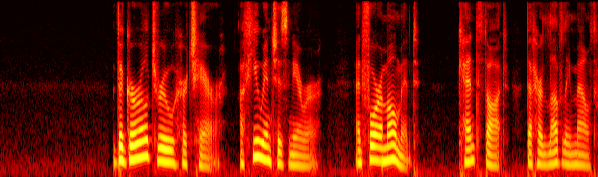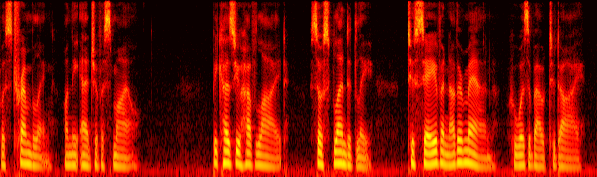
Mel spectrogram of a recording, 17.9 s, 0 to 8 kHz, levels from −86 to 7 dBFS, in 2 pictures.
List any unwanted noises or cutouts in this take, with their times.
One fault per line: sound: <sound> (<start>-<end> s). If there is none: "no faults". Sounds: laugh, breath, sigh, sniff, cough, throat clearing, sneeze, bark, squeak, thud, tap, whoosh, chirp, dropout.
no faults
